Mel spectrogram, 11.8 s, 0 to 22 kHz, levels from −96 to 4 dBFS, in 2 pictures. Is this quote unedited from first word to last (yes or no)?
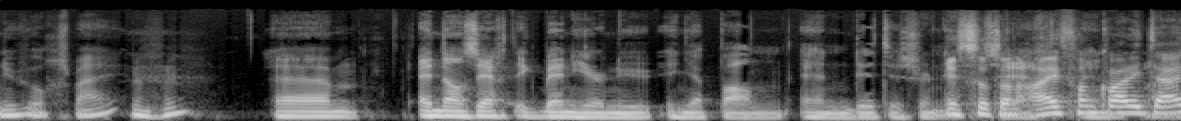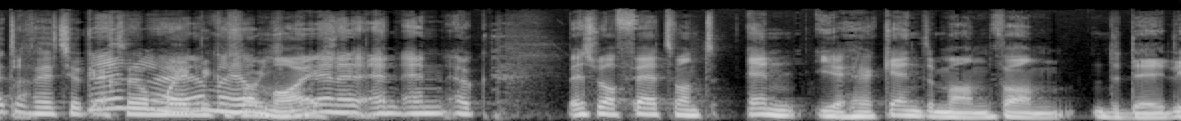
yes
